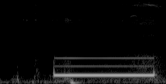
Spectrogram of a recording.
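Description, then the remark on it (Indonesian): A single steady electronic telephone ringing tone of an outgoing phone call sounds loudly for about a second, a clean unbroken beep over faint background noise, with no one talking. “Gila langsung aja gue telepon nih”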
